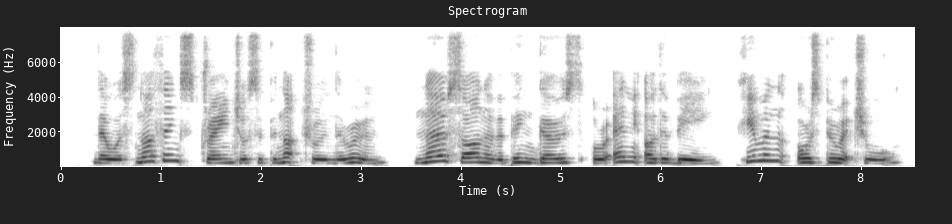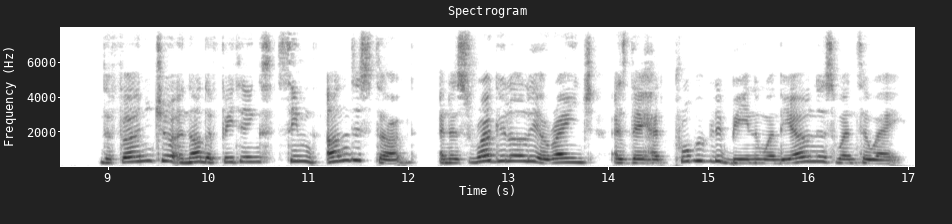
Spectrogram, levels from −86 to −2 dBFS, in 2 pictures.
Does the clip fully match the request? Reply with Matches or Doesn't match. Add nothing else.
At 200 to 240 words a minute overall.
Doesn't match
